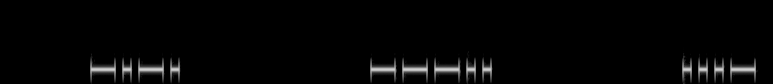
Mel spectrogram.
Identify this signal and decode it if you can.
Morse code, heard as a keyed tone, about 15 wpm, spaced as for 4 wpm, 700 Hz. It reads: C8V
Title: USA Call Signs - 4 Characters - 8x Character Spacing - 15wpm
